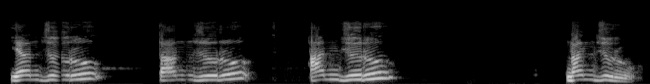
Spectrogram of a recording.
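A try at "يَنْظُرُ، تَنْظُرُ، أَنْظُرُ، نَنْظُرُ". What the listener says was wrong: Good, আবার।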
